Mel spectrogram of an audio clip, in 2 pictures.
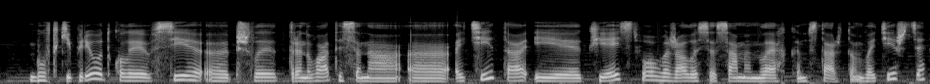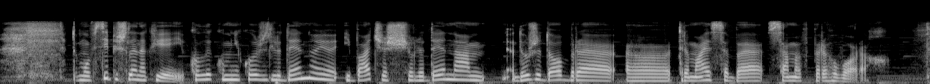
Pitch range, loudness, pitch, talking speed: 160-215 Hz, -18 LUFS, 175 Hz, 130 wpm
